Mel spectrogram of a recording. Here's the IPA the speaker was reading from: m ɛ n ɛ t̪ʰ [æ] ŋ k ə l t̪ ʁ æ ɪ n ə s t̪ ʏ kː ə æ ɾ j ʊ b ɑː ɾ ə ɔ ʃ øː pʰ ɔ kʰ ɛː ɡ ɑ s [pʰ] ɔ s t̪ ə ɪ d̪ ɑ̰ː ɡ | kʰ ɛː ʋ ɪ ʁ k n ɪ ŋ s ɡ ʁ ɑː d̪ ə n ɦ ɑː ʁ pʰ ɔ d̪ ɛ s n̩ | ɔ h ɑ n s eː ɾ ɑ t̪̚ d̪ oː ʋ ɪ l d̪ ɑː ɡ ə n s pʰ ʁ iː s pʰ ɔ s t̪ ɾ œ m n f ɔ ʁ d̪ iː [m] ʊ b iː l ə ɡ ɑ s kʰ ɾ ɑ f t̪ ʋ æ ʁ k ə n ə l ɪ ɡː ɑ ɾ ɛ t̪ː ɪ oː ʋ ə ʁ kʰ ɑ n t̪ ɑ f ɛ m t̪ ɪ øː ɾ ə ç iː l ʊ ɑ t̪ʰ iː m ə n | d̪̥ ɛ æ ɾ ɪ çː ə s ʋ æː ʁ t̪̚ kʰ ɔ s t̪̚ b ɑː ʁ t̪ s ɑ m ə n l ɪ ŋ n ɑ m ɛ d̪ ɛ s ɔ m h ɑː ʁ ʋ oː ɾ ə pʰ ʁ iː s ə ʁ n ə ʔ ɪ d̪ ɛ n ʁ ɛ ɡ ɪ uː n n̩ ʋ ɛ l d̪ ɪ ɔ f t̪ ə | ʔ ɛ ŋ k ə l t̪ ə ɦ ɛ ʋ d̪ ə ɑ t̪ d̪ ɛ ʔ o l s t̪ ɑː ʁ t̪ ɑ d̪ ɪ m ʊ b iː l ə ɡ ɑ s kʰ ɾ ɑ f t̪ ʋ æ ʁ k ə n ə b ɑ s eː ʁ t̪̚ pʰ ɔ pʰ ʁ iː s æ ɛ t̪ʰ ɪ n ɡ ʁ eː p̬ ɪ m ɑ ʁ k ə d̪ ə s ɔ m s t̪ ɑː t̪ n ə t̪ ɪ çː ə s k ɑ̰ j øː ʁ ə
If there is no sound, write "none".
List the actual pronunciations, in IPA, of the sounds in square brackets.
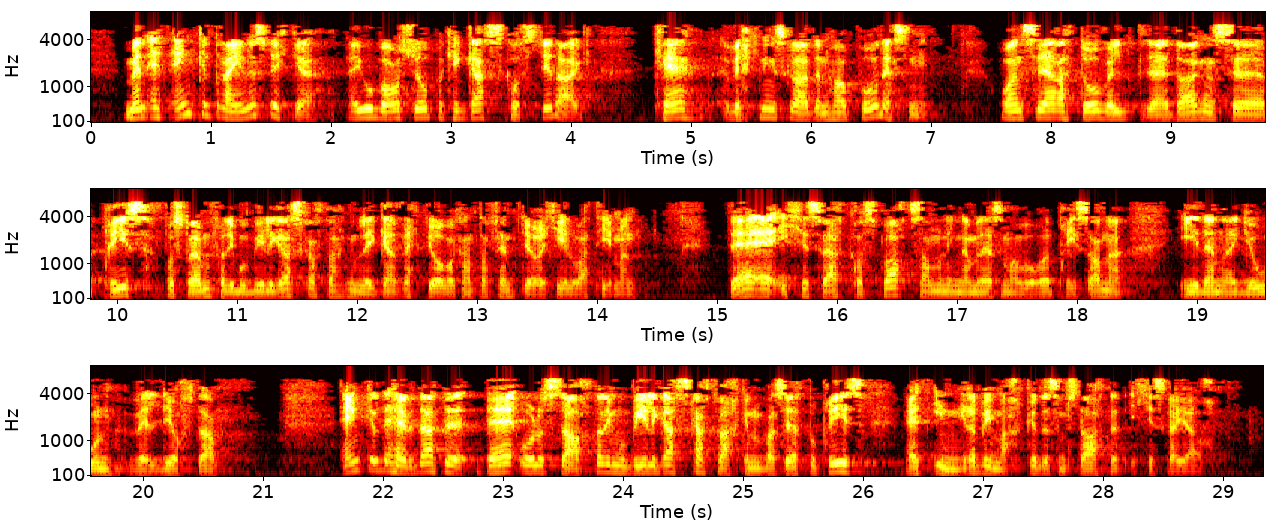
ɛ, kʰ, m

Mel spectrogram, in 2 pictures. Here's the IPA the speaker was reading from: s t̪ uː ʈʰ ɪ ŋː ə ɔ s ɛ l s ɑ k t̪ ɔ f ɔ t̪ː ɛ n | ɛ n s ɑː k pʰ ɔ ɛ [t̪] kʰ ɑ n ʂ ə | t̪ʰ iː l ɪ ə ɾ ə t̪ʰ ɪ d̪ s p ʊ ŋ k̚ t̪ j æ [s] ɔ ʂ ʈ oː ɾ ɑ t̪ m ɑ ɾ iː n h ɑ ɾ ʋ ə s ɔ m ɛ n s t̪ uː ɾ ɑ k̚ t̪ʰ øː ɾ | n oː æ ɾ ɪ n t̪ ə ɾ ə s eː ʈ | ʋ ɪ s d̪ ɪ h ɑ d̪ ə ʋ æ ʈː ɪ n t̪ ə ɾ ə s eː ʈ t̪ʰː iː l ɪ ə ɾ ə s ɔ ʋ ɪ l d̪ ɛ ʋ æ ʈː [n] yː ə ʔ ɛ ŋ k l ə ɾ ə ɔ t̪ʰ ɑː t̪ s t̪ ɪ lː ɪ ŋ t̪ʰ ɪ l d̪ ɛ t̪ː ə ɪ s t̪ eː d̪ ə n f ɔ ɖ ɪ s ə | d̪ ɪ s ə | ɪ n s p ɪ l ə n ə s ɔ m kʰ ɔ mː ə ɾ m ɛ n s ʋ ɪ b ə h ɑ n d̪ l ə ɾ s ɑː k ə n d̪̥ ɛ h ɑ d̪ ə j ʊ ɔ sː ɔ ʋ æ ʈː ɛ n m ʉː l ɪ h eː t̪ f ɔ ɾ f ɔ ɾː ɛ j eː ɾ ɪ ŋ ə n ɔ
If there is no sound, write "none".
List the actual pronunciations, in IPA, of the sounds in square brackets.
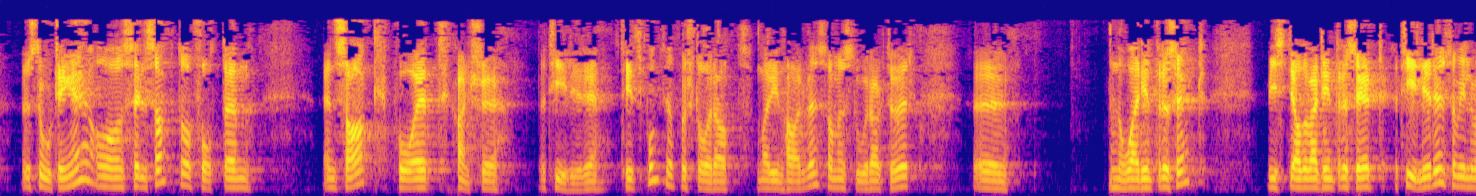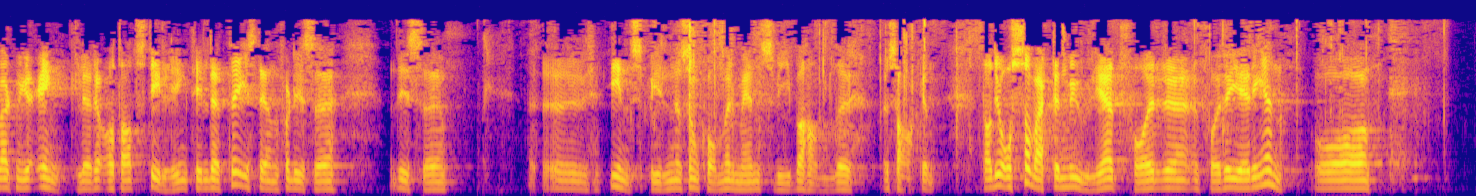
t̪, f, m

